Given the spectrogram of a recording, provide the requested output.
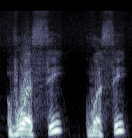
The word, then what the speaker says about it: voici: كما رأينا فيما سبق بأن أوي تنطق و. ثم عندنا هاد السي. عندنا السي من بعد منها إي. طبعا ستنطق كأس. هاد السي بعد إي تنطق كما عندنا أس إي. إذا طبعا سنقول فوا.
